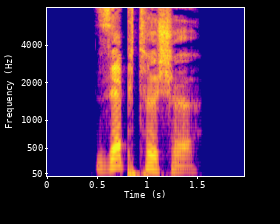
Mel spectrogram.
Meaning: inflection of septisch: 1. strong/mixed nominative/accusative feminine singular 2. strong nominative/accusative plural 3. weak nominative all-gender singular
- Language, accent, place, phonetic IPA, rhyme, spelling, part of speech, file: German, Germany, Berlin, [ˈzɛptɪʃə], -ɛptɪʃə, septische, adjective, De-septische.ogg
